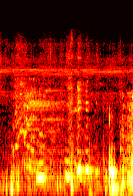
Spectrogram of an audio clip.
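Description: Quiet, broken-up human voice sounds, with a few light taps and clicks in between.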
